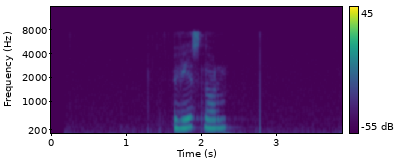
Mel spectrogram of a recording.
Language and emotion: Russian, neutral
